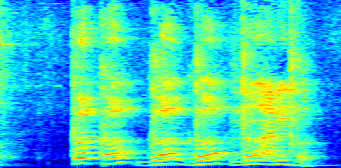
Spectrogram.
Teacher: जो वर्णांचा उच्चार स्थान आहे आपण त्याला कंठे वर्ण म्हणतो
